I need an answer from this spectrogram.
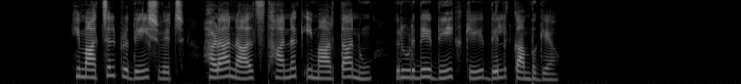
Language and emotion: Punjabi, sad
